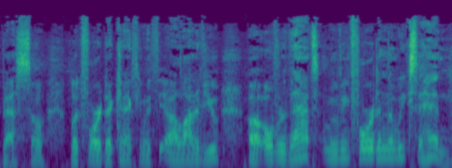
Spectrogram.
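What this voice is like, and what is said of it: Hoarse, nearly lost voice. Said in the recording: “my voice is gone this morning”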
